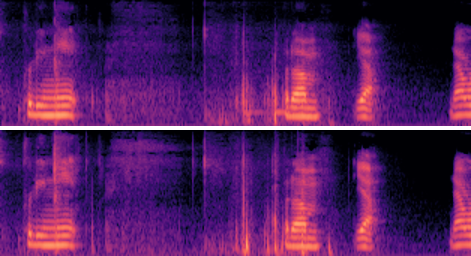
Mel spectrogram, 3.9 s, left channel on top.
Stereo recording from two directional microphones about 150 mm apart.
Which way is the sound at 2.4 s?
5° left (ahead or behind).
